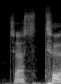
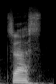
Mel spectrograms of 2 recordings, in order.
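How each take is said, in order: First: "just" as jeo-seu-teu, t given a vowel; added final vowel. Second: "just" as one syllable ending on s; dropped final t. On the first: Teacher showing what not to do, "just" with extra syllables. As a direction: sound out an "eu" after the t of "just". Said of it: "하지 마시고 just". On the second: Teacher correcting learners, "just" short with barely any t. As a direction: let "just" stop without a vowel after it. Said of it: "하지 마시고". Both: Shown as a demonstration.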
